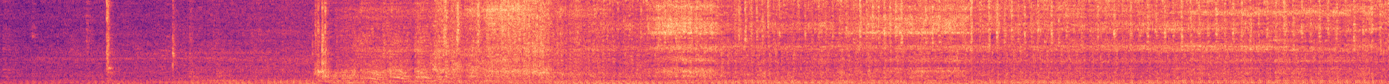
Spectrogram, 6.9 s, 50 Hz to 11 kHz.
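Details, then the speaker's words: Toyota 4K engine, carburetor float had been fitted wrong so no fuel reached it; after fixing, cranks, catches and settles to a rough lumpy idle; now supplied with fuel but still flooded/rich, blamed on vacuum lines needing repair. "Ayan, kasi may supply na sa carburetor eh. Kanina wala eh. Lunod pa yan kasi vacuum."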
